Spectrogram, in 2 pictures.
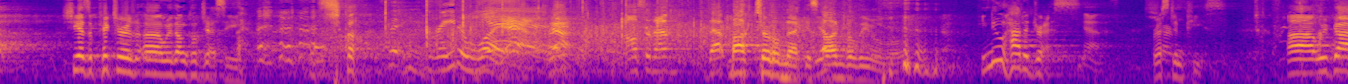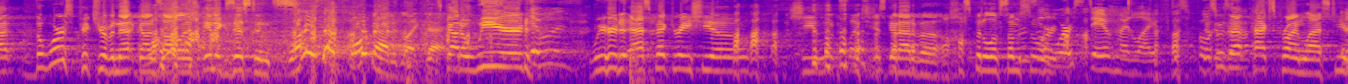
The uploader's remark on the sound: Episode 103 - PAX Prime 2013. This week's episode was recorded in front of a LIVE studio (panel) audience at PAX Prime 2013.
